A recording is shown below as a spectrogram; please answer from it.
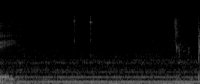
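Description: A pause in speech filled by a steady low electrical hum, with two faint clicks: one a little before the middle and one near the end.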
